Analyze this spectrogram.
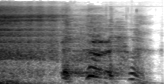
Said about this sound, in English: Ooh, I have to cough.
